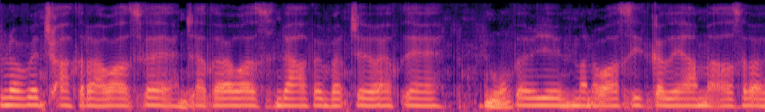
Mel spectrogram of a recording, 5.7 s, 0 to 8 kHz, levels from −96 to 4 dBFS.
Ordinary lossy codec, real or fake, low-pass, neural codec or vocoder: none; fake; 7.2 kHz; autoencoder, 22.05 kHz, a latent of 192 numbers a frame, VITS, trained on many speakers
